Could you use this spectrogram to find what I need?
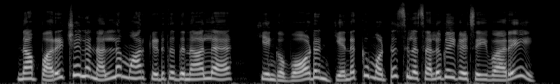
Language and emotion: Tamil, happy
